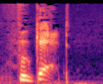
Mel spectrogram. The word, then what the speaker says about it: Phuket: How do you say it? Phuket? – Right? – Thailand. – Oh, yeah. It is Phuket, yes.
